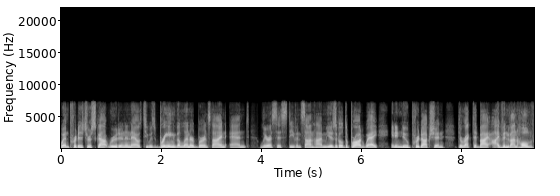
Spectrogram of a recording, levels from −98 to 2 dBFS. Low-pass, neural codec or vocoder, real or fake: 7.2 kHz; codec, 16 kHz, 1 kbps, X-Codec, HuBERT features, trained on LibriSpeech; fake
